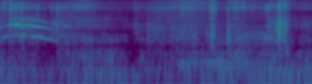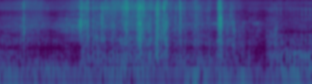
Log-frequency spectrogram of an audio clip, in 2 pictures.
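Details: Newborn kitten during milk feeding: one thin, high mew at the start that rises and falls, followed by a steady low purr with clicking and rustling noises.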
